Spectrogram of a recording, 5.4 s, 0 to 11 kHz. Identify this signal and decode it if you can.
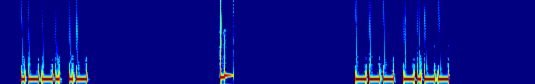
Morse code, heard as a keyed tone, about 36 wpm, 700 Hz. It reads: PA OY
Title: Top Two Letter Combinations in Words 35wpm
